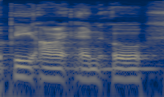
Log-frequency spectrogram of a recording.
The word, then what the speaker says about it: Pino: His first name is Yeremy, Yeremy, and his surname is Pino, Pino. The Yeremy can be spelt with an I instead of a Y sometimes as well.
